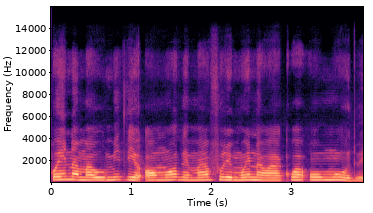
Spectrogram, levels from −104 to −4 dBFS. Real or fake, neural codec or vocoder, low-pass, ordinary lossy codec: fake; codec, 44.1 kHz, 7.8 kbps, DAC; 14.4 kHz; none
